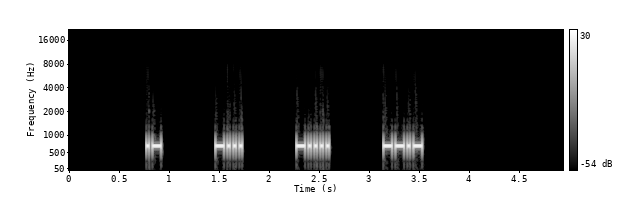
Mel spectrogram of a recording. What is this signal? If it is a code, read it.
Morse code, heard as a keyed tone, about 44 wpm, spaced as for 14 wpm, 700 Hz. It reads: AB6Q
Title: USA Call Signs - 4 Characters - 6x Character Spacing - 40wpm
